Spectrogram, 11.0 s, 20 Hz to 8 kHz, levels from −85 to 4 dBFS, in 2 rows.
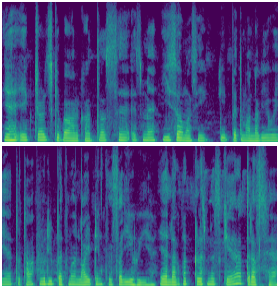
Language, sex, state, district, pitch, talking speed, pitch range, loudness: Hindi, male, Uttar Pradesh, Jalaun, 150 Hz, 165 wpm, 140-160 Hz, -19 LUFS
